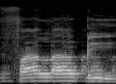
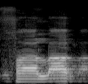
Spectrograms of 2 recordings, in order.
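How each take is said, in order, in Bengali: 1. শব্দটি একটি ছোট i স্বরধ্বনি দিয়ে শেষ হয়েছে। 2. শব্দটি একটি ঝাঁকুনিযুক্ত q ব্যঞ্জনধ্বনি দিয়ে শেষ হয়েছে।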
